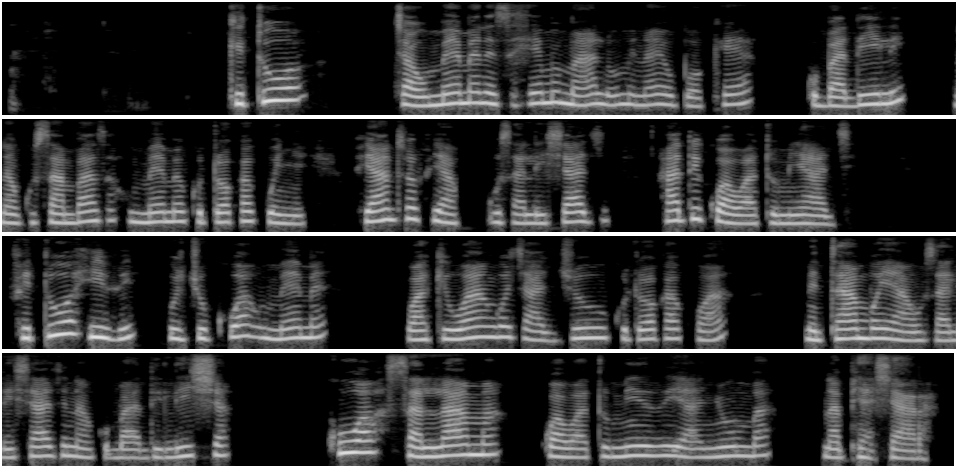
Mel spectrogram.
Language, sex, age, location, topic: Swahili, male, 36-49, Nairobi, government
